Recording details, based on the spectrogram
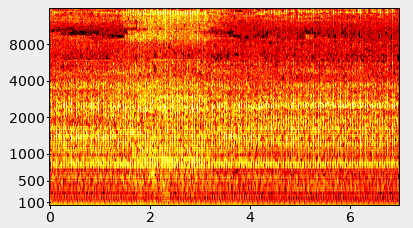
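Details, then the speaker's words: Hyundai iLoad diesel van, about 3 years old, 39,000 km, short city trips, noise meter held at oil filter before intake decarb clean; steady idle with crisp even ticking about four a second, tappety, noisier than new, cause unknown. "So it sounds just like a diesel should, but could be sounding better. When it was new, it was better."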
